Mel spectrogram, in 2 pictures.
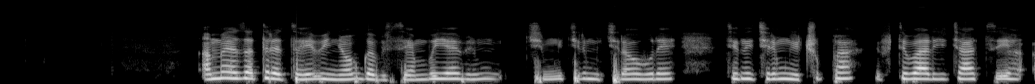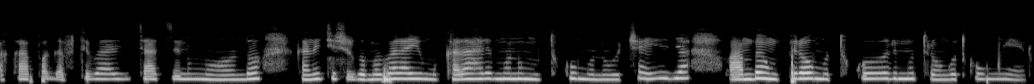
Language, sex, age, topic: Kinyarwanda, female, 18-24, finance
